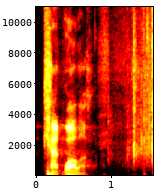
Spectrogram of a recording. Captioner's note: applause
